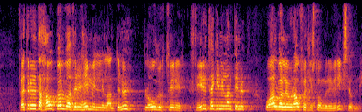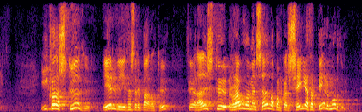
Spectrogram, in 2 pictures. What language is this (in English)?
Icelandic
